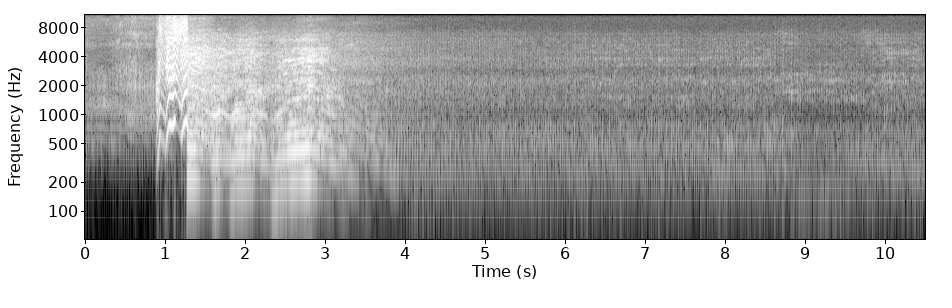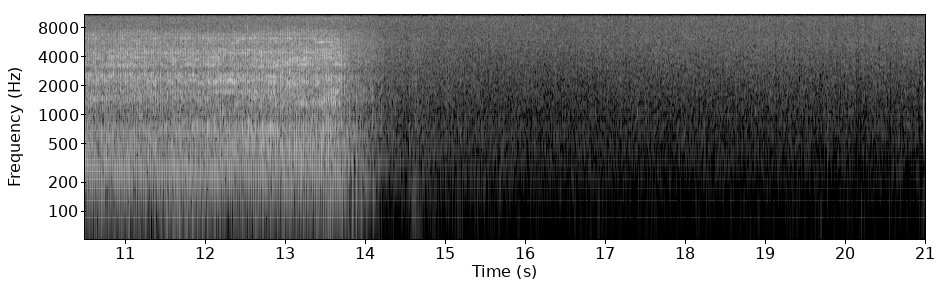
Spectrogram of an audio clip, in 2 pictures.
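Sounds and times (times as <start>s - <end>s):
chainsaw idling: 0.0s - 14.1s.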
